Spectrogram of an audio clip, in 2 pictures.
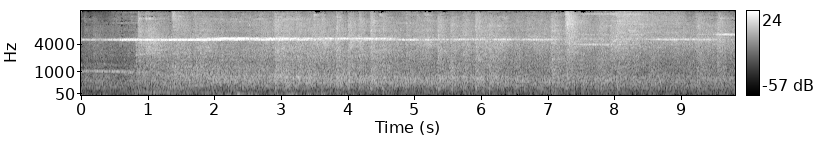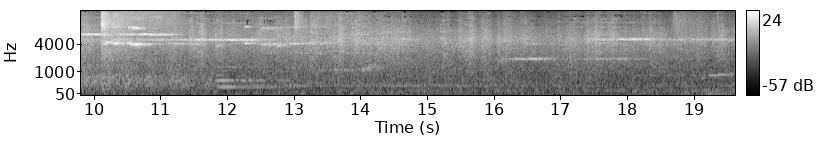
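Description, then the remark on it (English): A train bursts out of a tunnel and roars past, its wheels squealing in long, high metallic tones over a dense rumble that gradually eases as it slows. No voices. “Just as the train is about to burst out of the tunnel, he steps up and pushes the other one right in front of the train.”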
